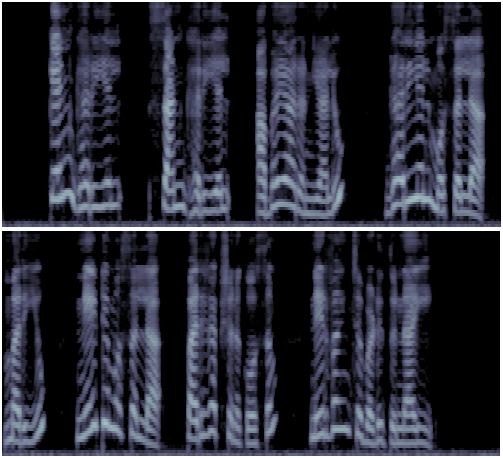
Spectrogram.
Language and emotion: Telugu, neutral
